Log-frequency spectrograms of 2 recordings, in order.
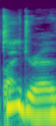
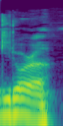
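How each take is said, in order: First: The name is said with two syllables. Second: The name is said with three syllables. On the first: This is the form used in the old American version. "they dropped the O. So it was Ghidra" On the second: This is the original form of the name. "the proper is King Ghidorah"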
